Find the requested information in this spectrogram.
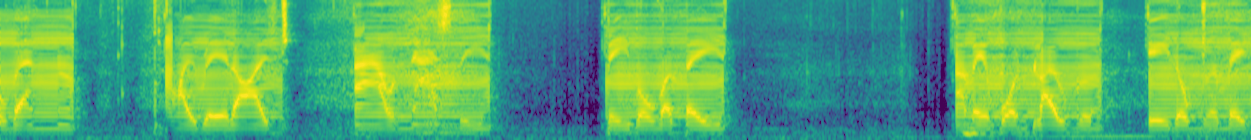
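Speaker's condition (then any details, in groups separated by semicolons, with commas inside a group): Laryngeal cancer with laryngectomy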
